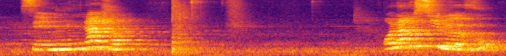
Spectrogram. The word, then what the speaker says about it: nageons: Enfin, les verbes qui se terminent par G, E, R, on n'oublie pas de laisser le E avec le nous. Pour la phonétique, pour la prononciation.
